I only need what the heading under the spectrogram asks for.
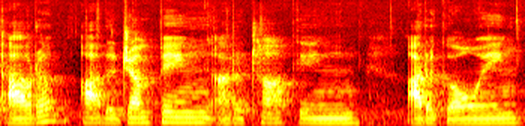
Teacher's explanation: If I have a consonant sound there, I can drop the V and just say out of jumping, out of talking, out of going.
